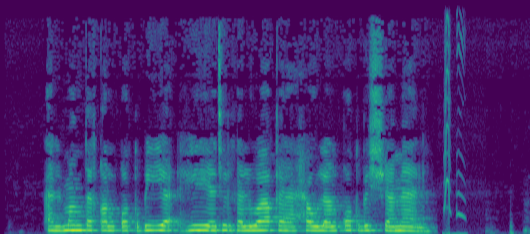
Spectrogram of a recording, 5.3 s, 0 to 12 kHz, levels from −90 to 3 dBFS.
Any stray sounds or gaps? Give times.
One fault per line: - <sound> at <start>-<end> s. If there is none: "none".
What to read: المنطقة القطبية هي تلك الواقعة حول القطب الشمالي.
- squeak at 4.4-4.7 s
